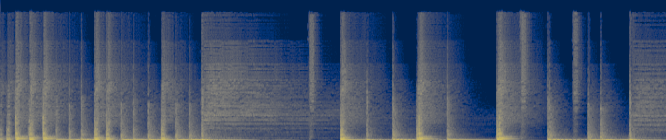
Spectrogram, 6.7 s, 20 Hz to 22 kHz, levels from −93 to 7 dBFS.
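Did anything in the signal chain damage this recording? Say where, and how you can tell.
Yes. Throughout the music, the codec stage leaves plainly audible damage, likely from Opus compression in its CELT music mode. Tones sound grainy and rough rather than swirly. Bands are filled, not holed, and content reaches 20.2 kHz, which fits roughly 24 kbps.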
